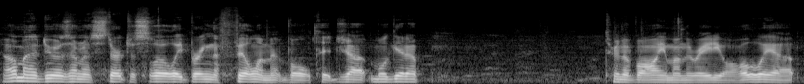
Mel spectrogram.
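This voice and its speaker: A man's voice: medium pitch, fairly even intonation, brisk, smooth. A man giving a casual, matter-of-fact running commentary as he does hands-on repair work, thinking aloud. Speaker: electronics repair video host.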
